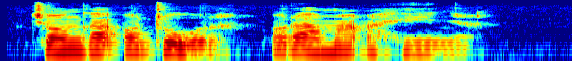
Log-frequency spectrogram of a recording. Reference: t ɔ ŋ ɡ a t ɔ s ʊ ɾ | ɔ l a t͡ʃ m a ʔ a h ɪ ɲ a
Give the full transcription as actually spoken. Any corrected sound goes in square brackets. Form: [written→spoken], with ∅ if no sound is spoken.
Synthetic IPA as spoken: [t→t͡ʃ] ɔ ŋ ɡ a [t→ʔ] ɔ [s→t] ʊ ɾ | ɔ [l→ɾ] a [t͡ʃ→∅] m a ʔ a h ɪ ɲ a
